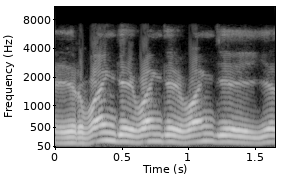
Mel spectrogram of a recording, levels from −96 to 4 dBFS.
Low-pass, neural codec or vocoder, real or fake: 7.2 kHz; none; real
